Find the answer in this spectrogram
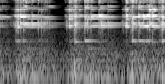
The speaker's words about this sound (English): Isolate. One bell.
